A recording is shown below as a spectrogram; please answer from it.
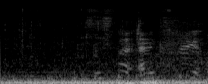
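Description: Steady low rumble of a car heard from inside the cabin, with faint talk in the background from about a second in.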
